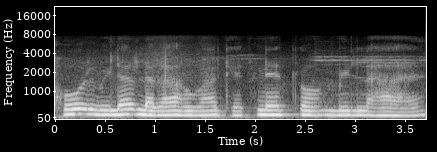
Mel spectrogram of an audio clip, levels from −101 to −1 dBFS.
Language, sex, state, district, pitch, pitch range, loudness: Hindi, male, Delhi, New Delhi, 150 Hz, 145-160 Hz, -14 LUFS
